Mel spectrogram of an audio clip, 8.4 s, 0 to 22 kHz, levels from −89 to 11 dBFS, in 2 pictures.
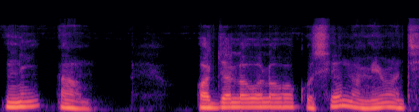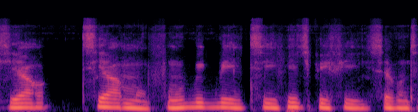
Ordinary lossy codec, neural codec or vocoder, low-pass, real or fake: Opus, 16 kbps; vocoder, 22.05 kHz, 80 mel bands, Vocos; 9.9 kHz; fake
